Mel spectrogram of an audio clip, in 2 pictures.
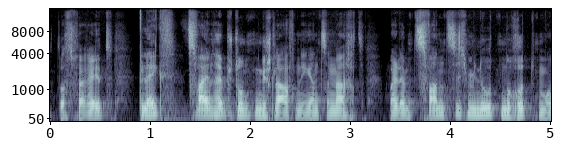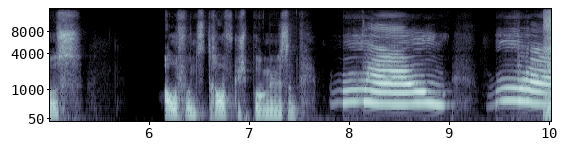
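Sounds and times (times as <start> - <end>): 
speech: 0.1 - 5.4, 6.2 - 7.7
person imitating a loud cat meow: 7.8 - 10.0.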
